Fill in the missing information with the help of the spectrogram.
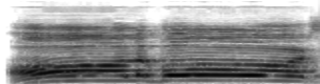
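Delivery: high, loud, slow drawn-out call; stretched conductor's call; all aboard call. Acted. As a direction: sing it out like a conductor. Lem calls everyone aboard.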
